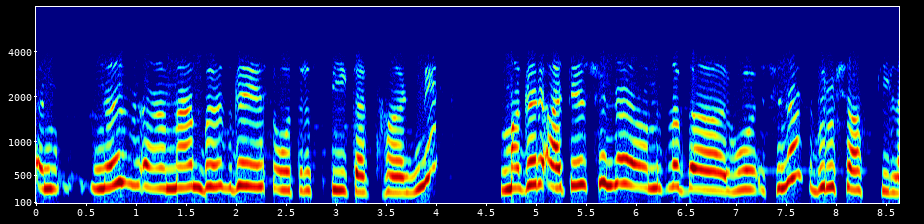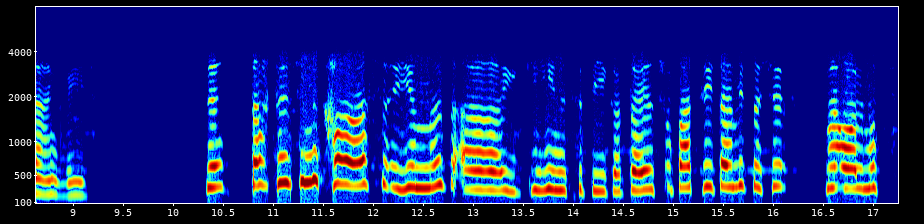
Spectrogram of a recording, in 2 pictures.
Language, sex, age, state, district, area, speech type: Kashmiri, female, 18-30, Jammu and Kashmir, Srinagar, rural, conversation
